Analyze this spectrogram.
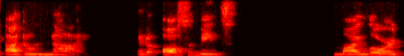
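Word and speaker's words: אֲדֹנָי: you're talking to God when somebody's talking to God they say Adonai exactly the same word in the scroll but instead of aik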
